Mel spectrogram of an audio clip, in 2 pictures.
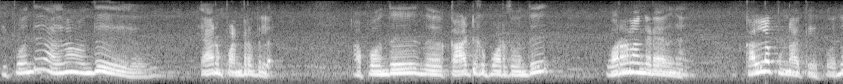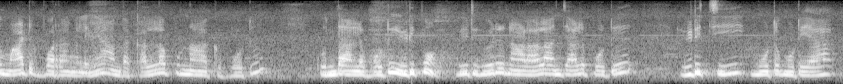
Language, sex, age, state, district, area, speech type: Tamil, female, 60+, Tamil Nadu, Perambalur, rural, spontaneous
